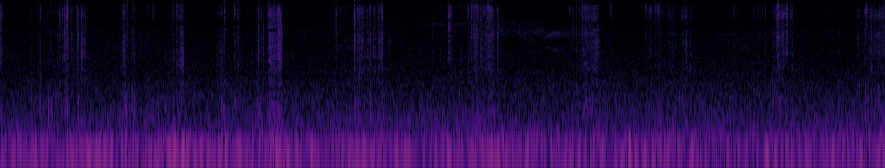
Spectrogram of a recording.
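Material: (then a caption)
Wood bark. Long dark red nails scratch and tap the rough grey lichen-covered bark of a large solid fallen log lying in grass. Quick dry, bright ticks and scratchy rasps come in a busy, uneven run over a steady low rumble, each tap dying away almost at once.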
